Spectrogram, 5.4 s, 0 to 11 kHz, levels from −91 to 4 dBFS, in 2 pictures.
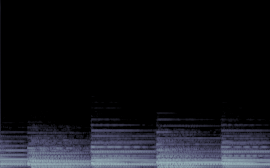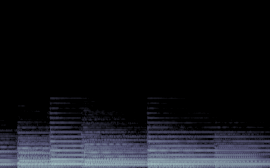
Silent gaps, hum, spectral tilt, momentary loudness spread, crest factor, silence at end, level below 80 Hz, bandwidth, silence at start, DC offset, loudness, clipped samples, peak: none; none; -12.5 dB/octave; 6 LU; 14 dB; 0 s; -54 dBFS; 3.5 kHz; 0 s; under 0.1%; -32 LUFS; under 0.1%; -18 dBFS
